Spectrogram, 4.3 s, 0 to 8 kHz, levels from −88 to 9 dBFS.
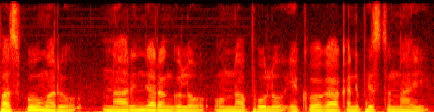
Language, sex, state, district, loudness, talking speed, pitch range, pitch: Telugu, male, Telangana, Hyderabad, -21 LUFS, 110 wpm, 130-145 Hz, 135 Hz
